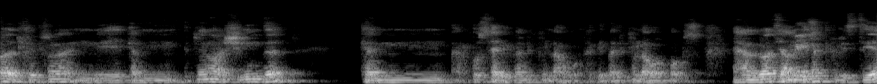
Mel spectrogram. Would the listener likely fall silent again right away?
Yes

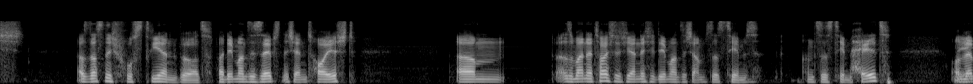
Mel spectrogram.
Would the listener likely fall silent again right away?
Yes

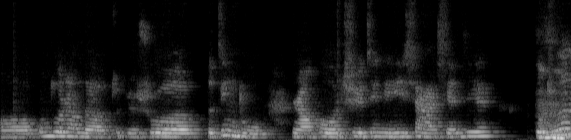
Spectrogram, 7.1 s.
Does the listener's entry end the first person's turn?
No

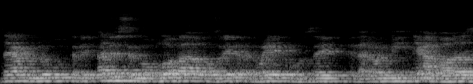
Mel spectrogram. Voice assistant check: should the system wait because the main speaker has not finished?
Yes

